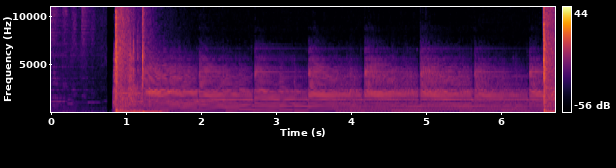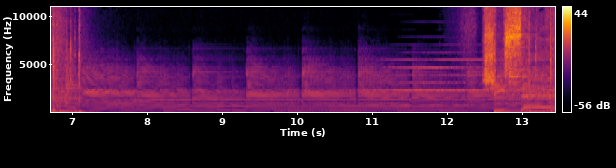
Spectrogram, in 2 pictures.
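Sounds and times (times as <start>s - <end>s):
pop-punk rock song with distorted electric guitar riff: 0.8s - 13.4s.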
